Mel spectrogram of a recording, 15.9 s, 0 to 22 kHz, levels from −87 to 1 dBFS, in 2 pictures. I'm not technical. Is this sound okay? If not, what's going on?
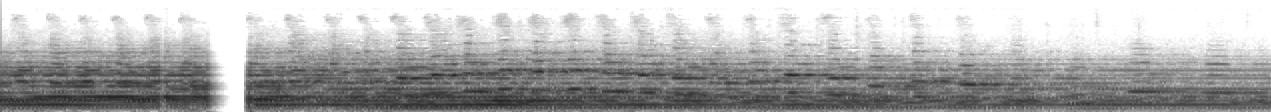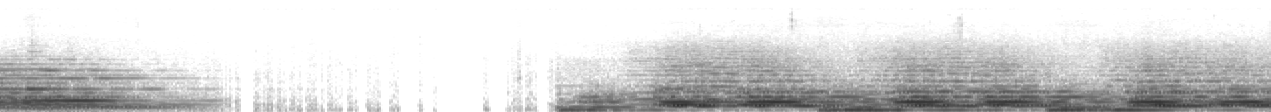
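No. From 0.99 to 1.60 s there is repeated packet loss (robotic sound): the connection lost small pieces of audio five times, each gap no longer than about 22 ms. The receiver patched each hole by stretching the previous sound, so that half-second comes out choppy with pieces missing.

Inside that stretch, from 1.30 to 1.55 s, the audio stops altogether for about a quarter of a second, likely a long network dropout. The last sound is drawn out, then roughly a tenth of a second of silence follows, and the missing part never returns.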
